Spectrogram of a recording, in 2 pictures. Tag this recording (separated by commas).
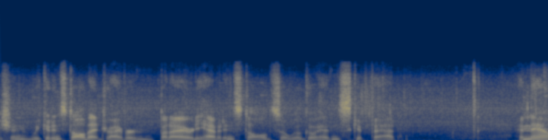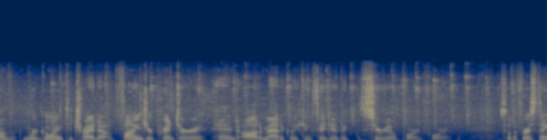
Speech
